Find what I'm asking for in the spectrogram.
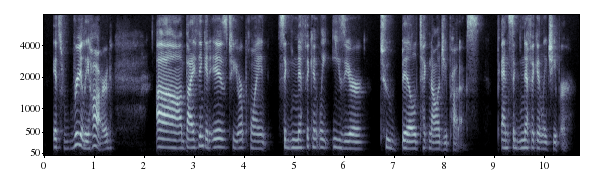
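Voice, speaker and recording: Fairly slow speech from a woman with a fairly low pitch, set against a quiet background. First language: not English. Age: 40s. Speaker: venture capital investor. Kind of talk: podcast interview.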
